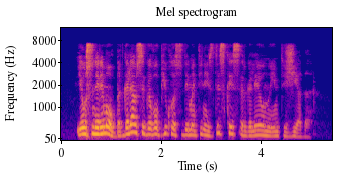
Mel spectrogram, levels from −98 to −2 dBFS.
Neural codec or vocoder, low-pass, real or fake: none; 7.2 kHz; real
